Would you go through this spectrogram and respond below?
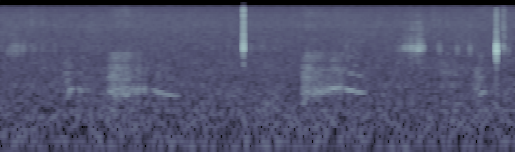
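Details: Labrador Retriever puppies, four to five days old, sleeping; two soft, wavering whimpers with a falling tail, about a second and a half apart, plus a few faint squeaks and sharp clicks in a quiet room.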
